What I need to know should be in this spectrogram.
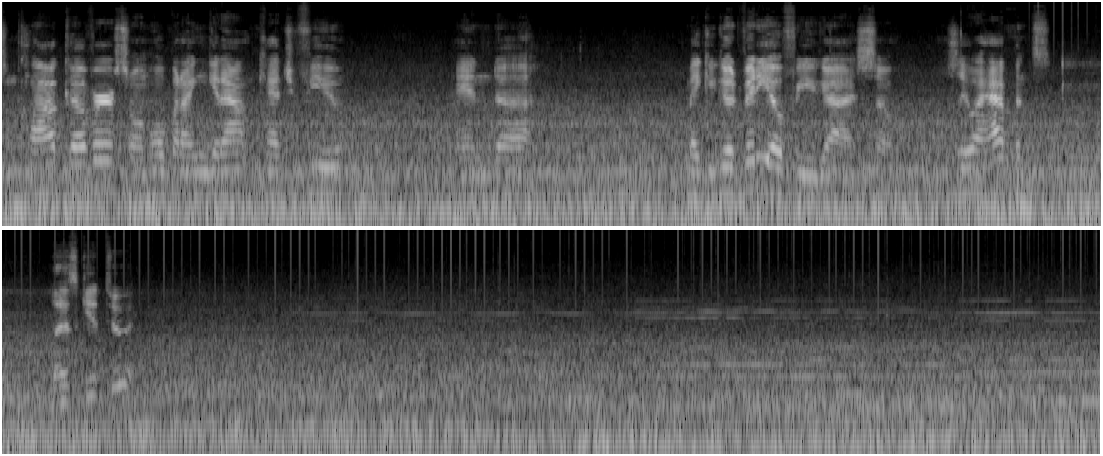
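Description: A car engine and tyres rumble steadily on the road.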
